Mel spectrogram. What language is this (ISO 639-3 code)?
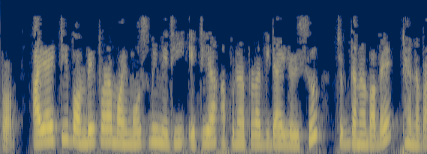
asm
